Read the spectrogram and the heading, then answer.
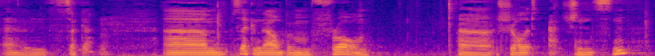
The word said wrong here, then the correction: Aitchison: Atchison. – Aitchison. Aitchison, yeah.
